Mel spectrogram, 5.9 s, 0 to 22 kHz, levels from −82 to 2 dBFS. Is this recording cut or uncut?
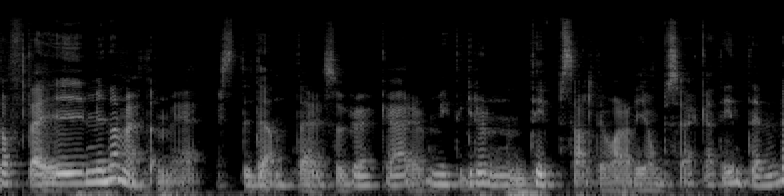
cut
